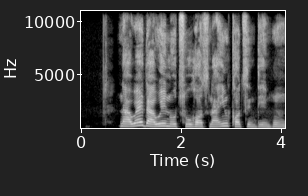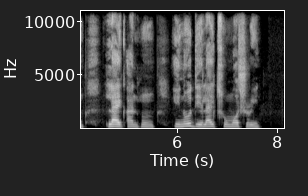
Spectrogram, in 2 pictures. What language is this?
Nigerian Pidgin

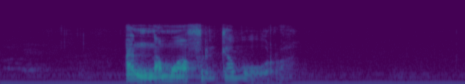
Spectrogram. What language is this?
Tswana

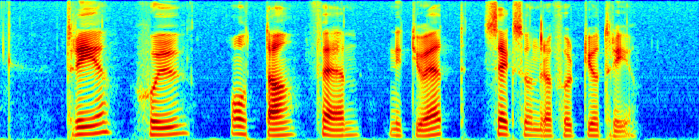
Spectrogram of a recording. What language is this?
Swedish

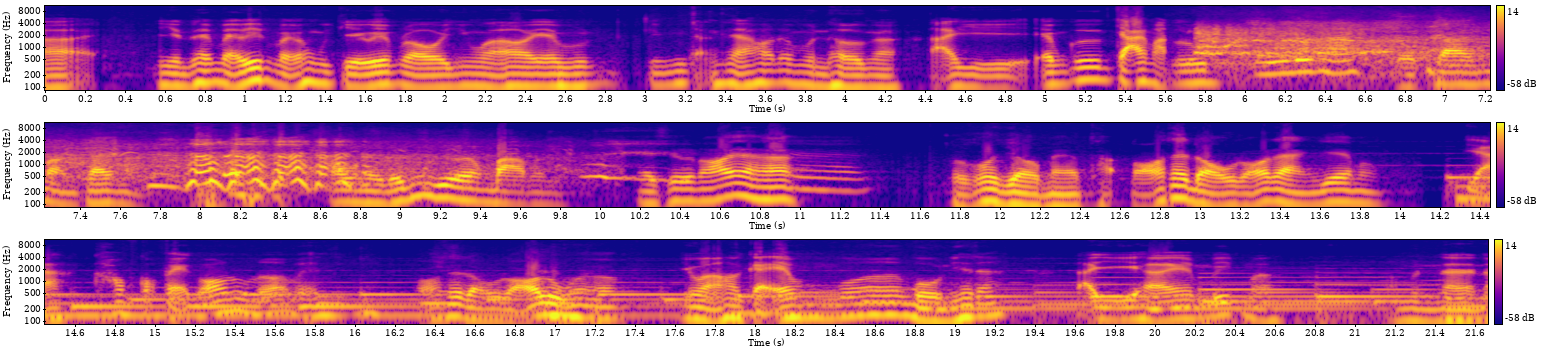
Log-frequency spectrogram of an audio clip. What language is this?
Vietnamese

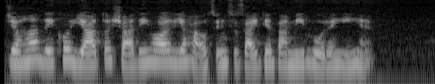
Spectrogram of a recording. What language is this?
Urdu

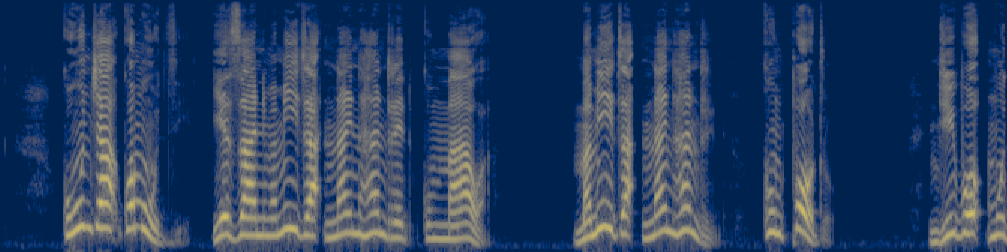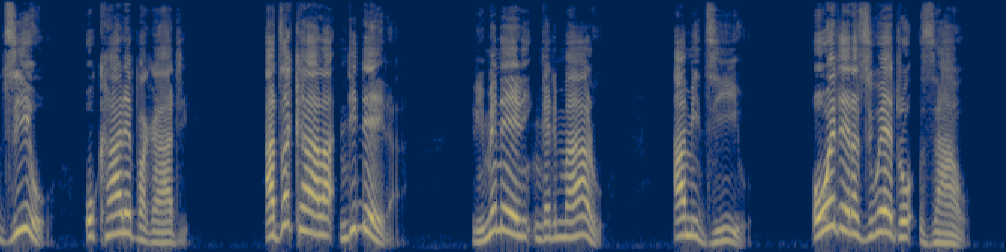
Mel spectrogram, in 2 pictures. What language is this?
Nyanja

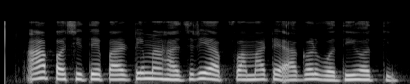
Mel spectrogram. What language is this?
Gujarati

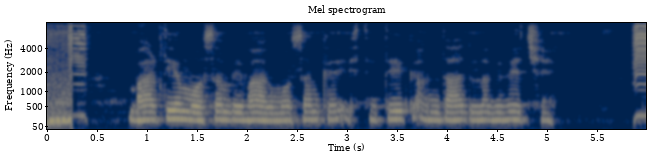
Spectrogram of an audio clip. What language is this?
Maithili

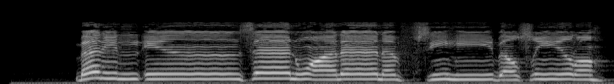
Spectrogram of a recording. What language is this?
Arabic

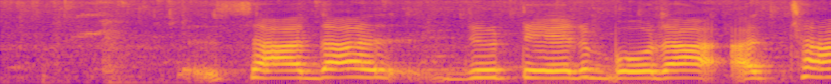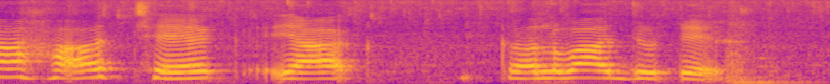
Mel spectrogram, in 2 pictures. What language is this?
Magahi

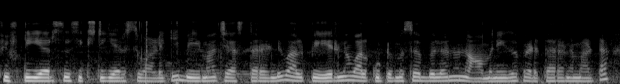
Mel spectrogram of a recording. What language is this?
Telugu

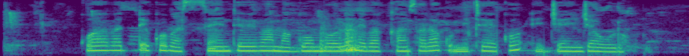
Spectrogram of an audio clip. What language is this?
Ganda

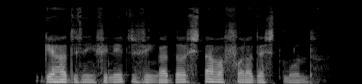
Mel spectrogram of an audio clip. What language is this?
Portuguese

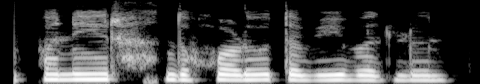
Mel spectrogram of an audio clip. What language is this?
Pashto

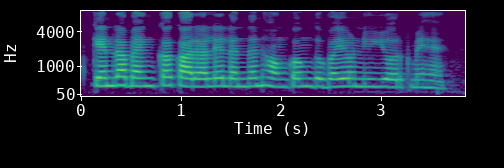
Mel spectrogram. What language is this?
Hindi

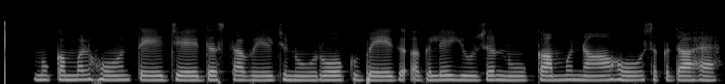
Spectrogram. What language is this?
Punjabi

